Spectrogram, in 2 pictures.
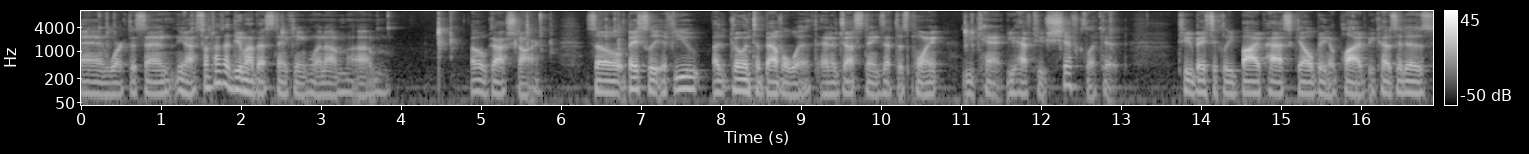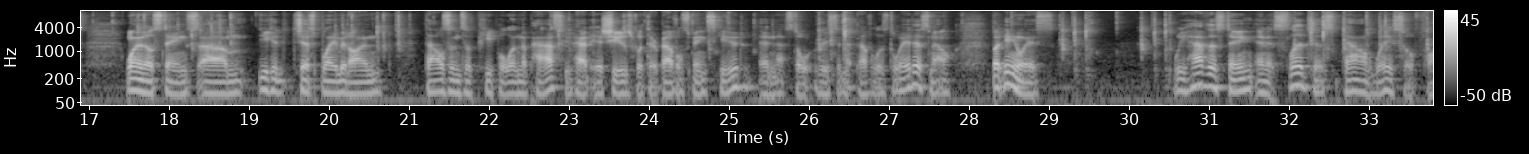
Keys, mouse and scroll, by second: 0.2 click, 0.4 e, 1.4 click, 1.8-2.6 scroll up 2, 2.6 q, 3.8 click, 5.0-5.5 scroll down 5, 5.7 z, 6.3-6.7 scroll up 4, 6.9 shift+middle click, 7.2-8.0 scroll up 2, 8.4-10.5 scroll down 1, 11.2 q, 12.7 shift+click, 15.9 click, 16.4 scroll down 3, 16.8 click, 17.2 middle click, 17.5 scroll up 2, 17.7 g, 18.1 right click, 18.8 alt+z, 19.8 click, 20.3 alt+z, 20.7 g, 21.0 z, 22.8 click, 23.1 scroll down 3, 23.4 scroll up 1, 23.4 middle click, 23.8 alt+a, 24.1 middle click, 24.6 scroll down 1, 25.0 shift+middle click, 25.1 scroll down 1, 25.4 middle click, 28.0 middle click, 29.7 middle click, 32.9 shift+middle click, 33.3 alt+z, 33.4-33.8 alt+scroll down 3.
